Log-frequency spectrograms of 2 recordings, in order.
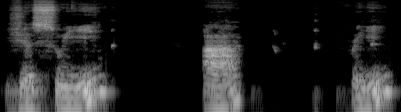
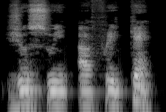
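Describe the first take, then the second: First: Africaine drawn out slowly with the N clearly pronounced; sounded N in africaine. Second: Africain ends on a nasal vowel, the N left silent. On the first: Teacher slowly modelling the female form. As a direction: stretch africaine and let the N ring out. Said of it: "And for the female". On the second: Teacher contrasting the male form with the female. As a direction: swallow the N of africain into the nose. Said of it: "For the male". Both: Shown as a demonstration.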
